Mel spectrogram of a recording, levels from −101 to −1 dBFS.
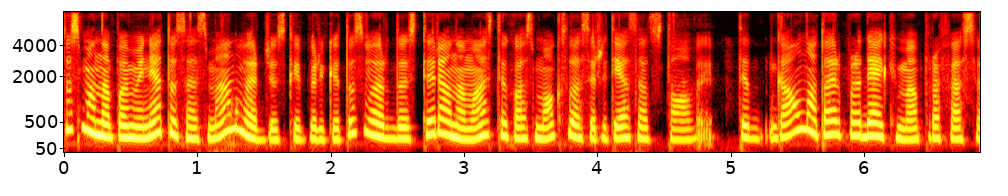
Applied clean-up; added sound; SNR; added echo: neural mask model DeepFilterNet 3.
